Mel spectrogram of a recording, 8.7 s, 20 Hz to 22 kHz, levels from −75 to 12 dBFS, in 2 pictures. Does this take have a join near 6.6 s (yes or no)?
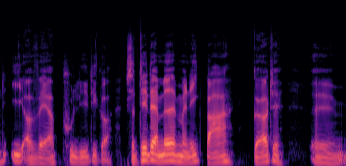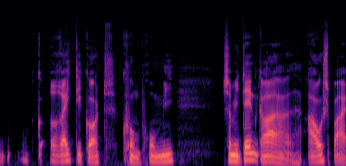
no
